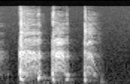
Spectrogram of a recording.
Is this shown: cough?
yes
